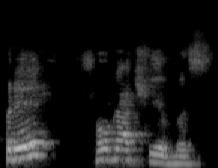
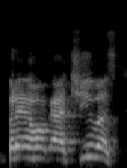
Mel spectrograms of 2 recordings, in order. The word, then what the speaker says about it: prerrogativas: pré o gatinho se houvesse ou não a pronúncia prerrogativas é perfeitamente O do Maurício de INPI muita gente houve muita gente para andar as prerrogativas das prerrogativas das prerrogativas não existem progate vivas não existem rotativas são preparativos pré vocativos existem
